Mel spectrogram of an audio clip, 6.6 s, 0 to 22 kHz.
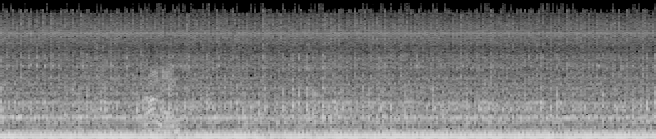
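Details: Porsche 944 that sat 20 years in a hedge, at its first start after revival: rough, uneven idle with a steady low rumble and faint regular knocks; something mechanical is really unhappy, cause not identified.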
